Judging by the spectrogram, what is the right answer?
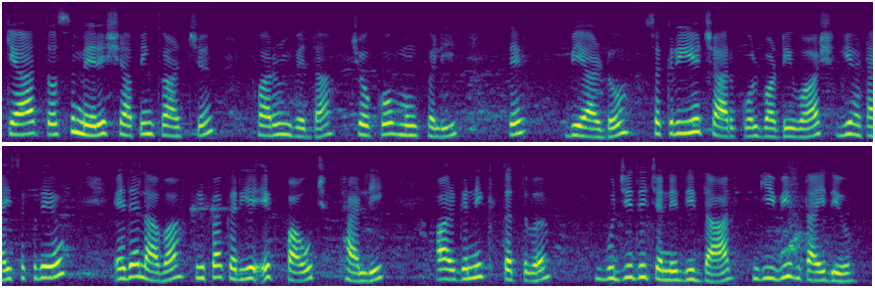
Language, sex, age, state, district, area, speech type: Dogri, female, 18-30, Jammu and Kashmir, Reasi, urban, read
